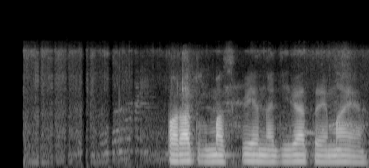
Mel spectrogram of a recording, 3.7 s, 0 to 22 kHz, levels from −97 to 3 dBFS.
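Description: From 0.37 to 1.41 s the sound turns choppy, with pieces that keep dropping out. This is repeated packet loss: eight gaps open up in that stretch, the longest about 42 ms, and each one is papered over by stretching the last good sound forward. Roughly a fifth of the span is synthetic fill rather than real audio, which is what gives it the choppy, stuttering texture.

Later come brief patches of roughness with no actual gap, at 2.09 to 2.11 s, 2.41 to 2.46 s, 2.50 to 2.52 s, 2.54 to 2.56 s and 2.58 to 2.60 s. Each is a 20 ms lost packet rebuilt from error correction: the following packet carried a low-bitrate copy, and the decoder played that instead. The copies sound grainier and noisier than the surrounding audio. On the 2.41 s event the repair added about 8 ms of extra length. The audio's top end stops at 8 kHz, which points to an Opus call codec running at around 32 kbps.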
